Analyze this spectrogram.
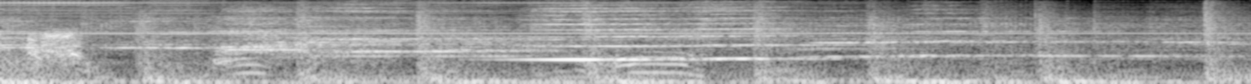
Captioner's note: Danny groans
